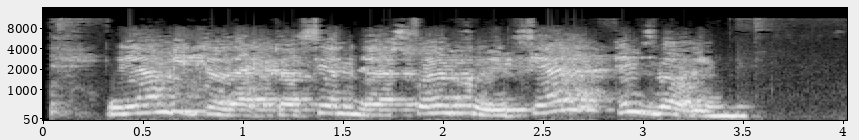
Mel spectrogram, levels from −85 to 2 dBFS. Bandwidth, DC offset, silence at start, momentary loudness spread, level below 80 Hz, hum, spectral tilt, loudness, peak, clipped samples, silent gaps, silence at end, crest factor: 11.5 kHz; under 0.1%; 0.05 s; 4 LU; -44 dBFS; none; -4 dB/octave; -6 LUFS; 0 dBFS; under 0.1%; none; 0.45 s; 8 dB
